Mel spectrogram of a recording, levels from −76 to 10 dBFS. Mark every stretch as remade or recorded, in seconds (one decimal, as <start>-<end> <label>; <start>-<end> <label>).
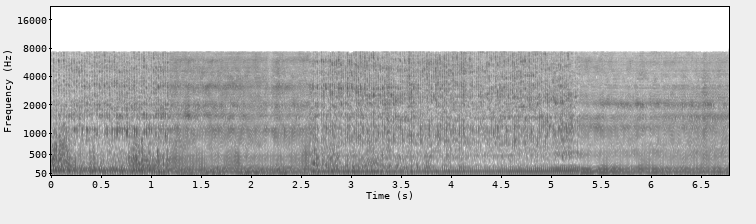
0.0-1.2 recorded; 1.2-2.6 remade; 2.6-5.3 recorded; 5.3-6.8 remade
